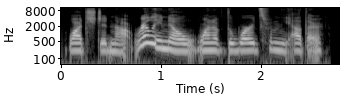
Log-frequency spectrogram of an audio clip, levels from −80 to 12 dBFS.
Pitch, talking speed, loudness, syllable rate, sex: 230 Hz, 260 wpm, -18 LUFS, 5.8 syllables/s, female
